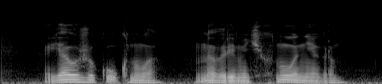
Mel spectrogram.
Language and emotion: Russian, neutral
